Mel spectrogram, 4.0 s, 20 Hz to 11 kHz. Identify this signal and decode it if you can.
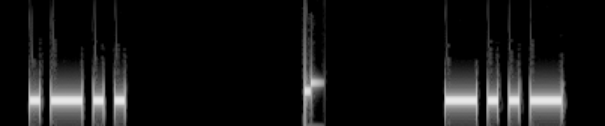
Morse code, heard as a keyed tone, about 17 wpm, 700 Hz. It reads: L X
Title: Single Letter-Number Alt 17wpm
